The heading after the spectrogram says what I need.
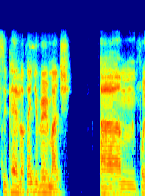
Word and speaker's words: Siphelo: Can I just beg your pardon and just say on the pronunciation of the name, it's Siphelo. It's not like an F. It's a P. It's Siphelo.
